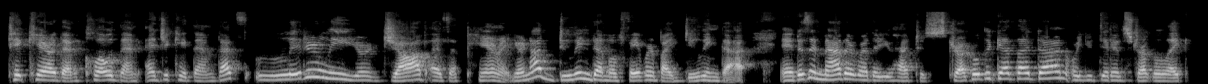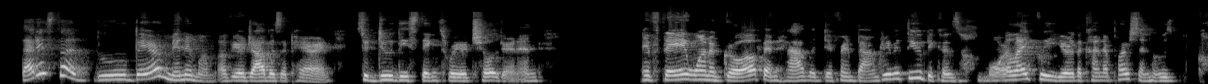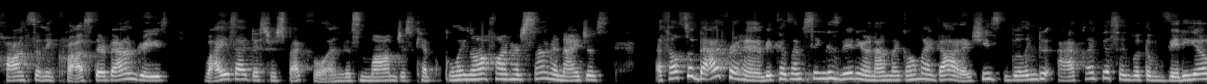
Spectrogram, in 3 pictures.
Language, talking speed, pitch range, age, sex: English, 220 wpm, 175-230 Hz, 30-49, female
